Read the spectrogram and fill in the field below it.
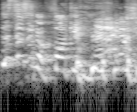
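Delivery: very high, loud incredulous outburst; outraged yell. Retold or imitated. Reacting to the absurd movie match, high outraged yell.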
